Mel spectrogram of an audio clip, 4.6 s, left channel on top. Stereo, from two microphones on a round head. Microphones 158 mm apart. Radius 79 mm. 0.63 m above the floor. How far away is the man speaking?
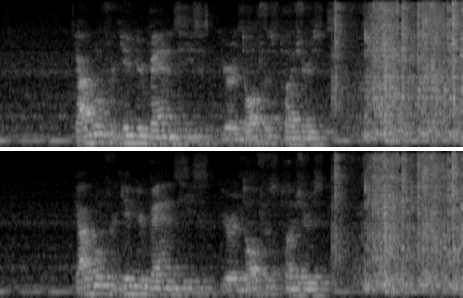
About 0.9 m.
